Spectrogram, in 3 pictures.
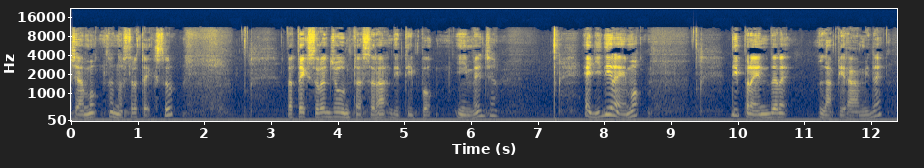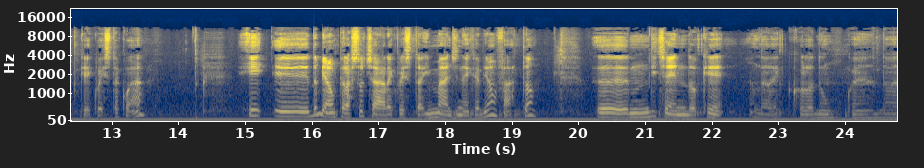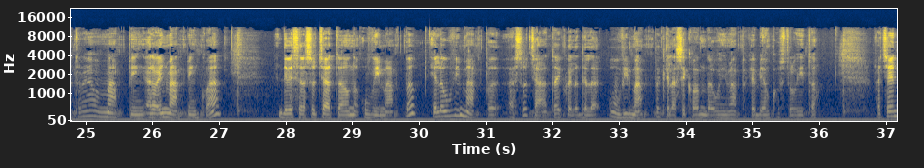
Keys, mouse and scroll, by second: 0.6 click.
